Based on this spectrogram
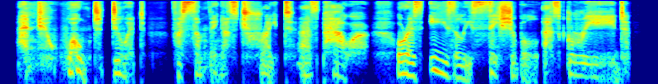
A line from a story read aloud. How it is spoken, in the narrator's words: he promises in a whisper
